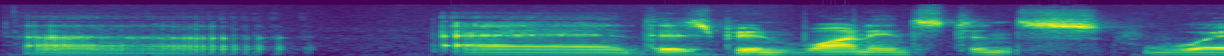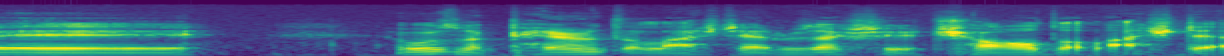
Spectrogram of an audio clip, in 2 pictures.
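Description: Over noticeable background noise, a man with a fairly low pitch talks at a fairly quick pace with fairly even intonation. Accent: Australian. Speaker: podcast co-host, rugby league. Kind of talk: casual chat.

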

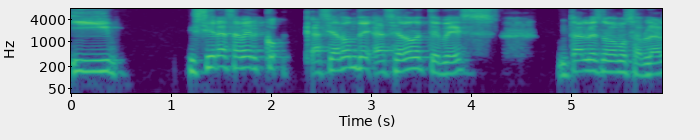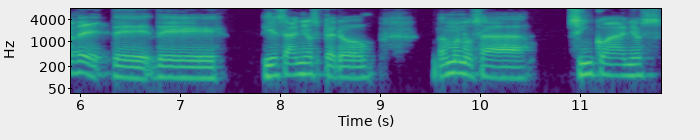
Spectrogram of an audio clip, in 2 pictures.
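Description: A man's medium-pitched voice at a very slow pace, lively intonation, very even loudness, long, frequent pauses, and a quiet background. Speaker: podcast host. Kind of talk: interview conversation. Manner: halting.

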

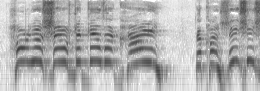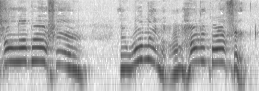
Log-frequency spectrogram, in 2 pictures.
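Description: A put-on character voice, squeaky and extremely high in pitch, moves at a moderate pace.

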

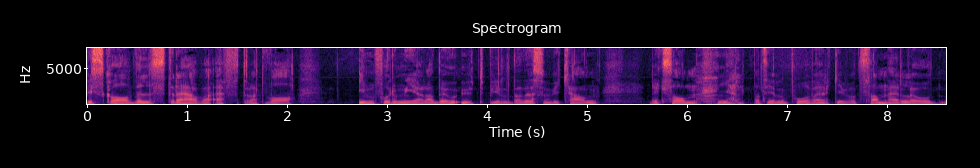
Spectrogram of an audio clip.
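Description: A man talks at a fairly slow pace in a fairly low pitch, his tone dark and mellow. The intonation is fairly even, and the sound is dry and close with no echo. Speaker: student podcast guest. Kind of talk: casual chat.

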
